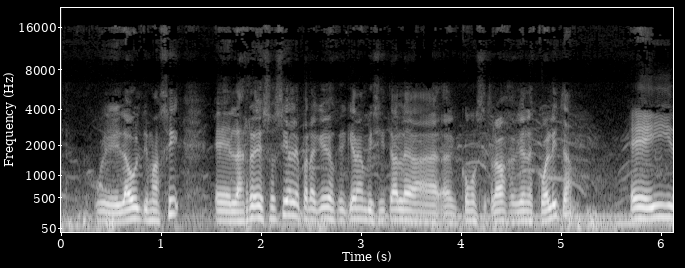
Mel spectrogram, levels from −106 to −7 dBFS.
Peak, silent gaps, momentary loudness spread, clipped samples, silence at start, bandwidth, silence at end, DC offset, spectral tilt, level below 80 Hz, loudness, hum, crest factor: -6 dBFS; none; 10 LU; under 0.1%; 0 s; 16 kHz; 0 s; under 0.1%; -11 dB/octave; -40 dBFS; -22 LUFS; none; 16 dB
